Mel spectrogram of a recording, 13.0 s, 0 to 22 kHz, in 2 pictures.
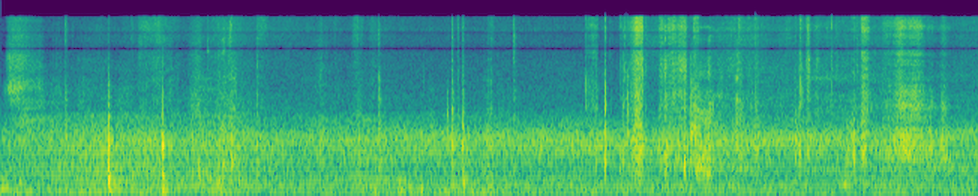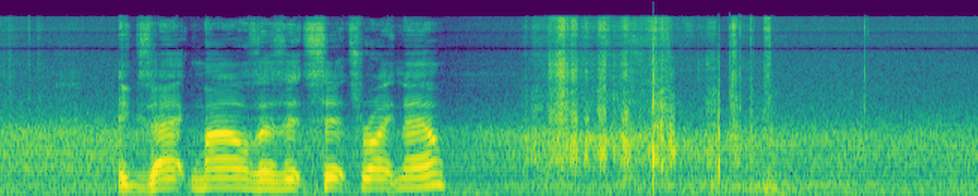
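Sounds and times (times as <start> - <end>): small clicks rustles and scrapes: 1.0 - 6.8, 10.0 - 11.8.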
